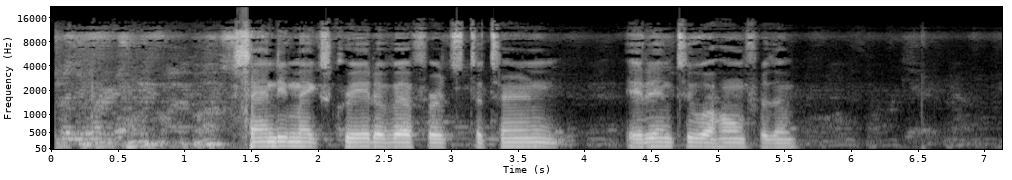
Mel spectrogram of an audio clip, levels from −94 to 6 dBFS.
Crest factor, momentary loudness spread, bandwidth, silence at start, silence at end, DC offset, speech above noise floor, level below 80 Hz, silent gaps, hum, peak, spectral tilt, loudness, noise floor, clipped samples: 18 dB; 16 LU; 16 kHz; 0 s; 0.6 s; under 0.1%; 34 dB; -50 dBFS; none; none; 0 dBFS; -3 dB/octave; -15 LUFS; -50 dBFS; under 0.1%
